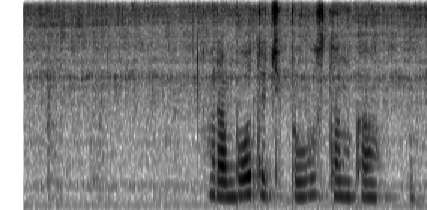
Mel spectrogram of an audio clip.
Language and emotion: Russian, sad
